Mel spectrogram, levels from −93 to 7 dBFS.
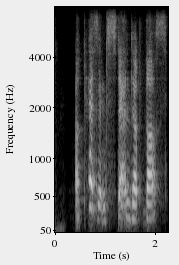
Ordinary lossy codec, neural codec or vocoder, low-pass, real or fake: Opus, 32 kbps; codec, 44.1 kHz, 2.6 kbps, DAC; 7.2 kHz; fake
